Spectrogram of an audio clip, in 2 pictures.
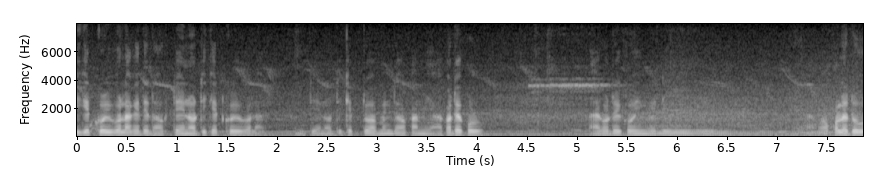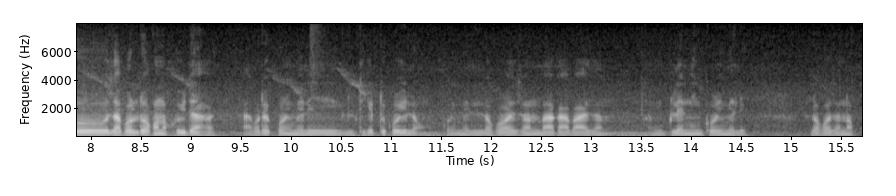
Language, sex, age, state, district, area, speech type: Assamese, male, 30-45, Assam, Golaghat, rural, spontaneous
